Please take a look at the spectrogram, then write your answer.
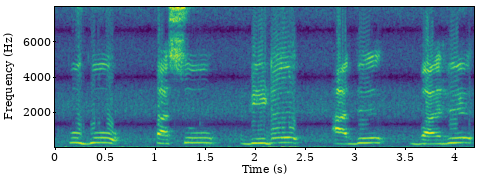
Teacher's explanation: ஓசை குறையாமல் ஒரு மாத்திரை அளவில் முழுமையாக ஒலிக்கிறது தான் முற்றியல் உகரம்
